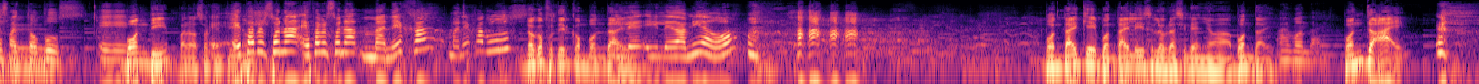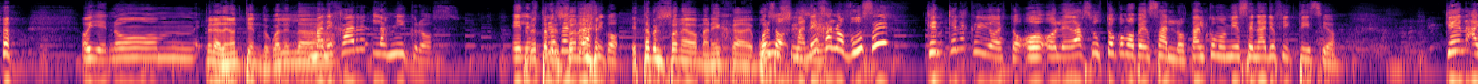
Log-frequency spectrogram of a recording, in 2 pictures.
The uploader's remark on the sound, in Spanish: (SHOW EN VIVO) desde The Barrie - Sydney. Por primera vez hicimos un capitulo completamente en vivo junto a todos ustedes en Sydney.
